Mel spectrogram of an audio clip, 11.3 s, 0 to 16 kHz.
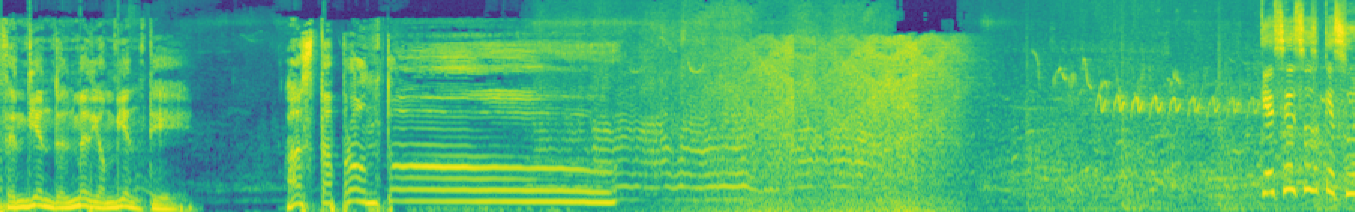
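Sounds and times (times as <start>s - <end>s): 
speech: 0.0s - 1.6s, 2.4s - 6.7s, 10.5s - 11.2s
bees buzzing: 4.0s - 8.5s
fluttering tones: 5.3s - 8.2s.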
